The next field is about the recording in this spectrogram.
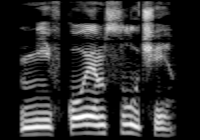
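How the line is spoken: Barked. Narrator (Russian): рявкнул Норберг

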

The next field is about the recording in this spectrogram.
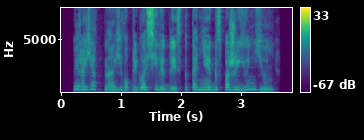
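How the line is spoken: Very quiet remark. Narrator (Russian): совсем тихо заметила другая служанка

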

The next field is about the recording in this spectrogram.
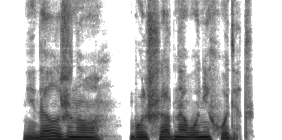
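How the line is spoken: Grumbling. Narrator (Russian): буркнул Серж

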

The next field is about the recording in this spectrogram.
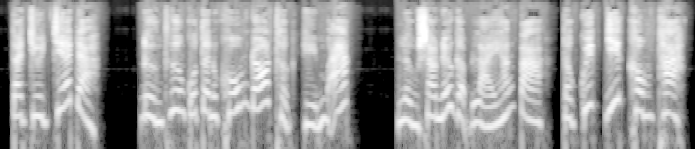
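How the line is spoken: Smiling question. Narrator (Vietnamese): Hồ Bân hắn mỉm cười hỏi

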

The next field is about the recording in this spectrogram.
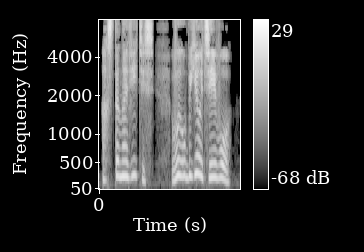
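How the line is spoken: Frightened cry. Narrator (Russian): испуганно вскрикнула я

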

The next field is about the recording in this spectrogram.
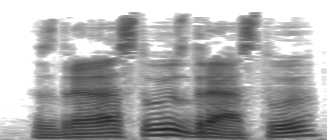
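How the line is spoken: Light laugh. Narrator (Russian): легко засмеялся главный идеолог страны Советов

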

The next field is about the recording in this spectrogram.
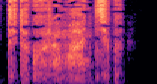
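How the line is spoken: Whisper. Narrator (Russian): Она прошептала

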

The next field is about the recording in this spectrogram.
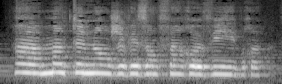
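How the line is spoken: Exclaiming fir tree. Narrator (French): s'écria le sapin

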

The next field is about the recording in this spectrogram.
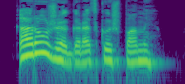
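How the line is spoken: Scoffing. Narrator (Russian): хмыкнул он

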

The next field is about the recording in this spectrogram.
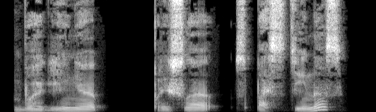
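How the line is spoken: Surprised warrior muttering. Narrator (Russian): пробормотал удивленный воин

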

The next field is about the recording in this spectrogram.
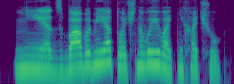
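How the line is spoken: Muttering under breath. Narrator (Russian): проворчал Винс себе под нос

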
